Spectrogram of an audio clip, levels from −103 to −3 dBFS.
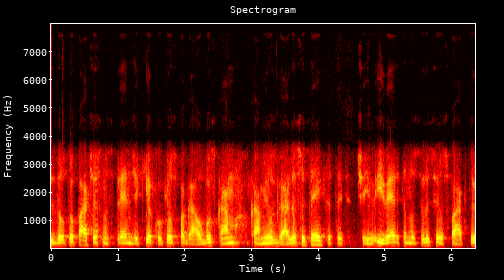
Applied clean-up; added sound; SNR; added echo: none; none; none; none.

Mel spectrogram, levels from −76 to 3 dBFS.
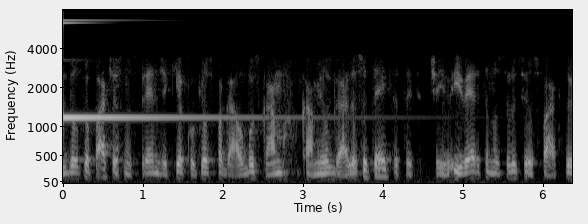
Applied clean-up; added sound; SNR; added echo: none; Marimba, xylophone; -1 dB; none.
